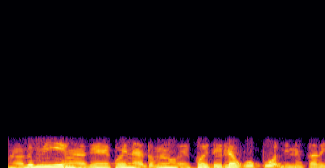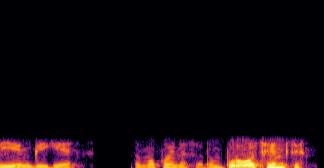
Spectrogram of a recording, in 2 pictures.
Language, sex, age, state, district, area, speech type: Manipuri, female, 45-60, Manipur, Churachandpur, urban, conversation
